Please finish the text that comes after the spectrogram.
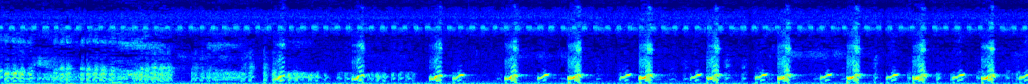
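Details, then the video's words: A female white-breasted waterhen starts after a short burst of broadband noise, then gives rapid, regular hoarse croaks about twice a second. "burung wak wak betina suka memanggil"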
